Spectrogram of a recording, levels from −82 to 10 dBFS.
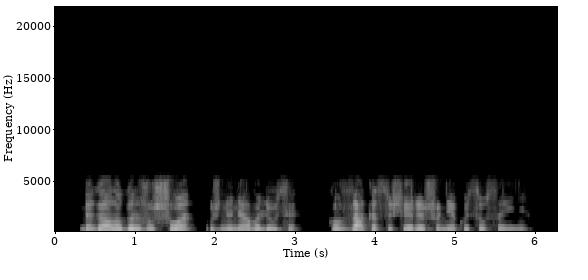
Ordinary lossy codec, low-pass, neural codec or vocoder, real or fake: Opus, 24 kbps; 5.4 kHz; none; real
